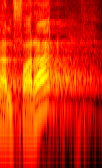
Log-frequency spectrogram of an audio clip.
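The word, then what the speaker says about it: الفرج: Y el término que yo le dije, el término Faraj, que lo pronuncian Al-Faraj el Mahdi, Al-Faraj el Mahdi, Al-Faraj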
